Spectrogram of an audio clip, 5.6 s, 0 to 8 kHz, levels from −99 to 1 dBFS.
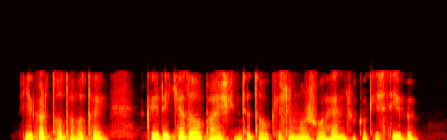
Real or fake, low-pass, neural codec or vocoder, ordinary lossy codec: fake; 7.2 kHz; autoencoder, 48 kHz, 128 numbers a frame, DAC-VAE, trained on Japanese speech; AAC, 16 kbps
